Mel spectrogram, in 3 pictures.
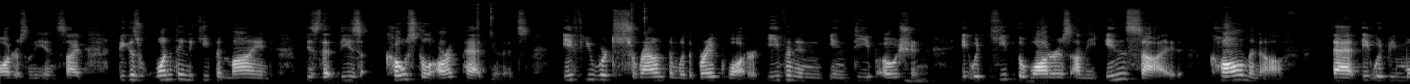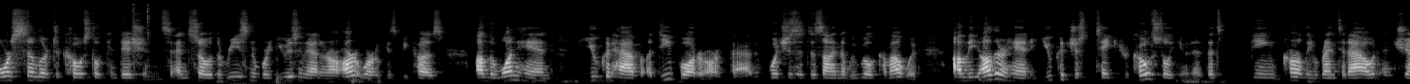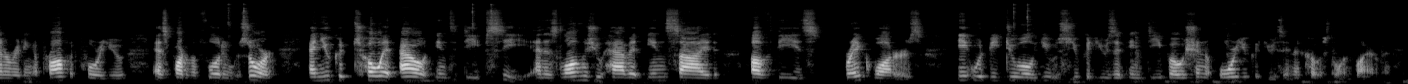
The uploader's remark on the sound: This year, we moved those events to the TSI Discord Server and are recording them for this podcast. The audio quality of these first two episodes is a little rough.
